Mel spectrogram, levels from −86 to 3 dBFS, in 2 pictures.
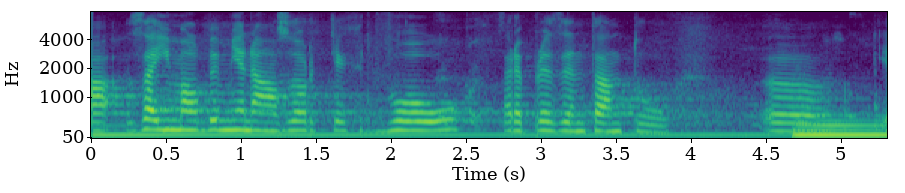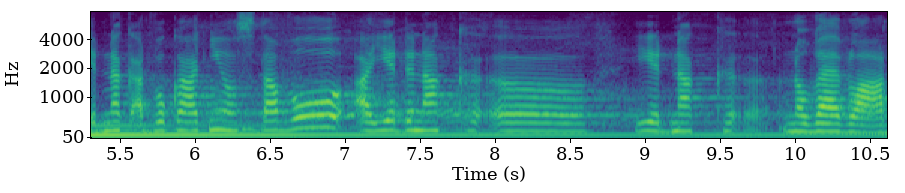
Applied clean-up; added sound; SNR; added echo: none; Bass guitar; 5 dB; none.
